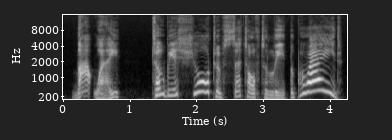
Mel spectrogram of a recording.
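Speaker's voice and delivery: a little plotting glee; chuffed to himself. A narrator's reading. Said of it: "he chuffed to himself".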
